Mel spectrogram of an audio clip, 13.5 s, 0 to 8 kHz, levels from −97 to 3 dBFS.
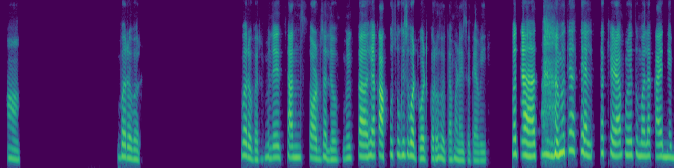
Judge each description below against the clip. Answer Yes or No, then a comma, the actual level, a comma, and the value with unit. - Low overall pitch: No, high, 200 Hz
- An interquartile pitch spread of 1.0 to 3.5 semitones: No, average, 4.3 semitones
